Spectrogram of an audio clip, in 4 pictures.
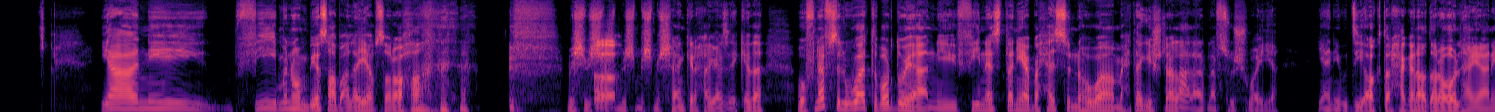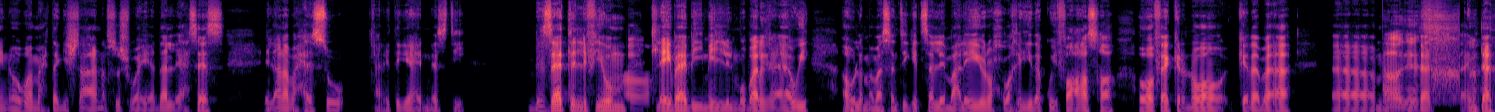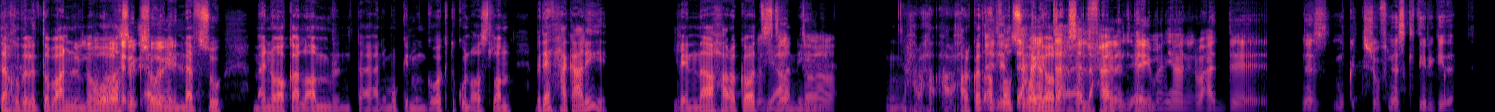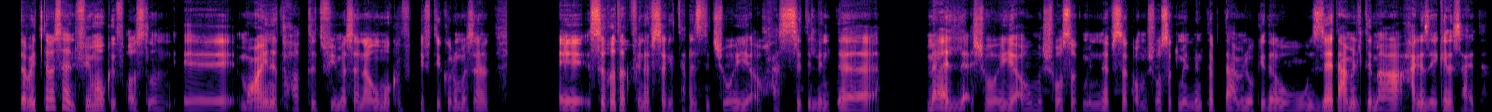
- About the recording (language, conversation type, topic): Arabic, podcast, إزاي تبني ثقتك في نفسك واحدة واحدة؟
- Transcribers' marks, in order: tapping; chuckle; chuckle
